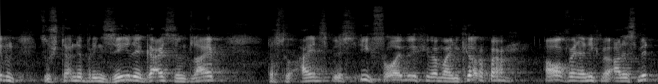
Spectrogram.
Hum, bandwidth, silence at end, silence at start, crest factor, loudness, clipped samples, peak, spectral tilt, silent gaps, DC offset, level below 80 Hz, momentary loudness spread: none; 16 kHz; 0 s; 0 s; 18 dB; -26 LUFS; under 0.1%; -8 dBFS; -6 dB/octave; none; under 0.1%; -64 dBFS; 11 LU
